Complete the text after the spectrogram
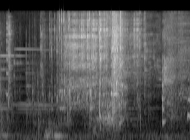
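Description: A jack-in-the-box springs open with a sudden pop.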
